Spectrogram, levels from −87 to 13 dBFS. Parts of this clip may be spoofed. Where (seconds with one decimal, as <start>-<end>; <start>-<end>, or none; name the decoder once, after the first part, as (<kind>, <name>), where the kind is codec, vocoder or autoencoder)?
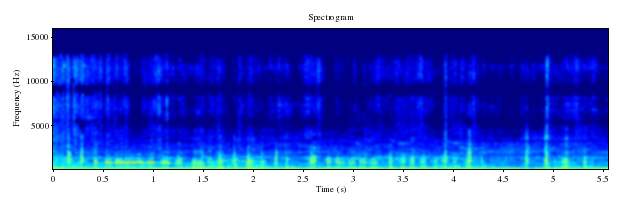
1.1-1.5 (codec, SNAC); 2.1-2.6; 4.3-5.6

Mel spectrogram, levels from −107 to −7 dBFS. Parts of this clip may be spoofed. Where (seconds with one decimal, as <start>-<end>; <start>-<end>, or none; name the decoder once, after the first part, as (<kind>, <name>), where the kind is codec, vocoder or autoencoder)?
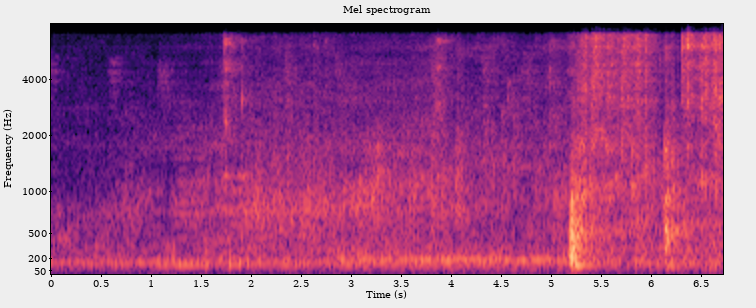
0.9-1.9 (codec, SNAC); 2.9-3.8

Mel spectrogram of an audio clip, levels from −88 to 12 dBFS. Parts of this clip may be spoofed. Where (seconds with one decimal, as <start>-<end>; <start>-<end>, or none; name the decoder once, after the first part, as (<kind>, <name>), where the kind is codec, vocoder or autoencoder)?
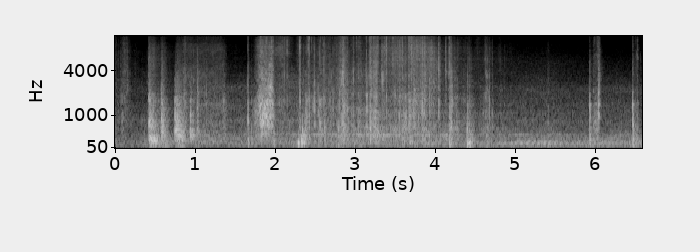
3.2-5.0 (codec, SNAC)

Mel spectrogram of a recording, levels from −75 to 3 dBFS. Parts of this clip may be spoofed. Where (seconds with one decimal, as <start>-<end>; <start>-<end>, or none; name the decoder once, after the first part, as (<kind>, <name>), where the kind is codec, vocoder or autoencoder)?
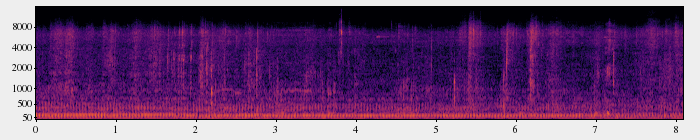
4.9-5.9 (codec, SNAC); 6.4-7.1

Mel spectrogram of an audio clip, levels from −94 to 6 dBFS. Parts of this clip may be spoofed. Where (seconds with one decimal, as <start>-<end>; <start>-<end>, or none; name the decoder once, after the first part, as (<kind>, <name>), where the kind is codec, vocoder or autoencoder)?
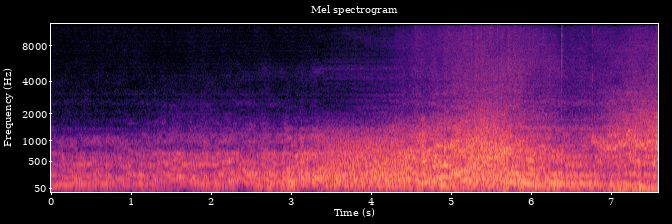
0.0-3.4 (codec, SNAC); 4.4-5.2; 5.7-7.6

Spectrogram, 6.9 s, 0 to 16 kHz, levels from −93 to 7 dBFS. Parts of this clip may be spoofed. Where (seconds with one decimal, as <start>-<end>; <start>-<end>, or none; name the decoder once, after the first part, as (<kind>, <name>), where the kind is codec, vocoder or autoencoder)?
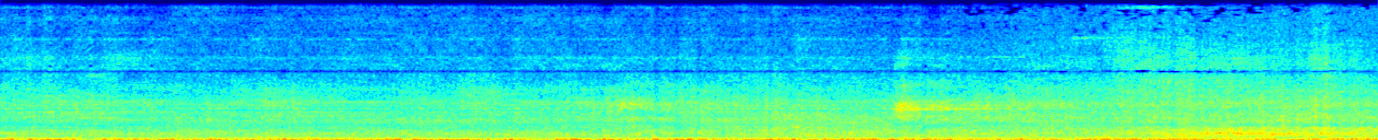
0.0-4.8 (codec, SNAC)

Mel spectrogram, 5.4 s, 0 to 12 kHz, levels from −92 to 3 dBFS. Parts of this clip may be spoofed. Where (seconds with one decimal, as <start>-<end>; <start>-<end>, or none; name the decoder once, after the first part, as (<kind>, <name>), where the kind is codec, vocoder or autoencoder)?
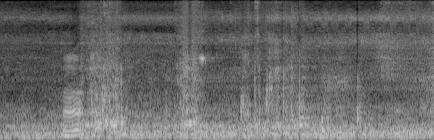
0.0-0.6 (codec, SNAC); 2.3-5.4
